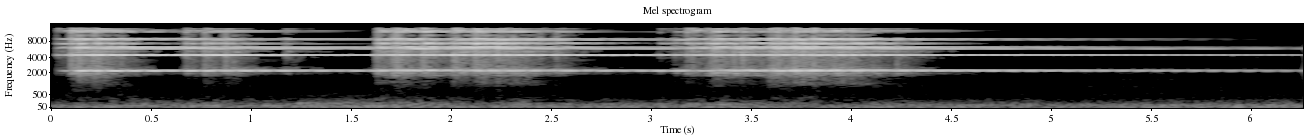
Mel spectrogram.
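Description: Altar bells rung three times at the elevation of the consecrated host, each ring a short shaken jingle over high, clear bell tones. The ringing hangs on and slowly fades after the third ring.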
